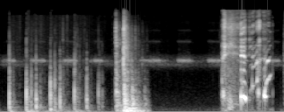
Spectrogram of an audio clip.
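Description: Quick, light cartoon footsteps tapping across a floor, then a door closing with one dull thud about two seconds in.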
